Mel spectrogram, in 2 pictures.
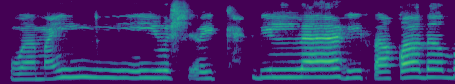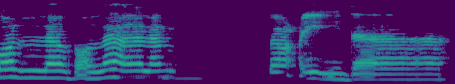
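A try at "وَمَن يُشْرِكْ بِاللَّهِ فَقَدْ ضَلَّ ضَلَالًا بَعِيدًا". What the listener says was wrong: Ah, bagus.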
